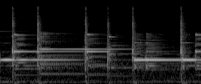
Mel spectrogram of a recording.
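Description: Barala Fairies toy magic wand in instrument mode, tapped by hand so it plays electronic bell-like notes: about five notes of different pitches, each starting with a click, at uneven spacing.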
